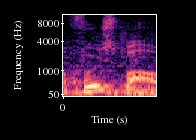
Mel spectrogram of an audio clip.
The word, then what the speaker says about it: Fußball: Oh, Fußball with the German B that is pronounced as an S.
